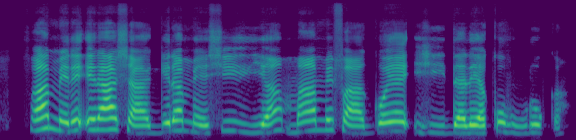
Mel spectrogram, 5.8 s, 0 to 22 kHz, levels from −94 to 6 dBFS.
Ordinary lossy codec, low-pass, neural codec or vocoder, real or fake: none; 19.8 kHz; autoencoder, 48 kHz, 128 numbers a frame, DAC-VAE, trained on Japanese speech; fake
